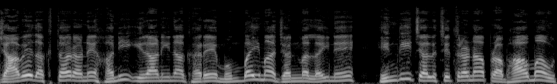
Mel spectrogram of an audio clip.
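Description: Generation loss runs through the whole speech clip. The sound is swirly and hollow, with smeared consonants and blurred attacks. Nothing is heard above 16.5 kHz. The damage is heavier than a single MP3 pass would leave at a rate that seems to be around 64 kbit/s. The likely cause is repeated decoding and re-encoding, perhaps about seven times. Each pass quantises on a shifted frame grid, so noise and spectral holes accumulate.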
